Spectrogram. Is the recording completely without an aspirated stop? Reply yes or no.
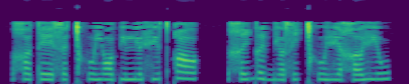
no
